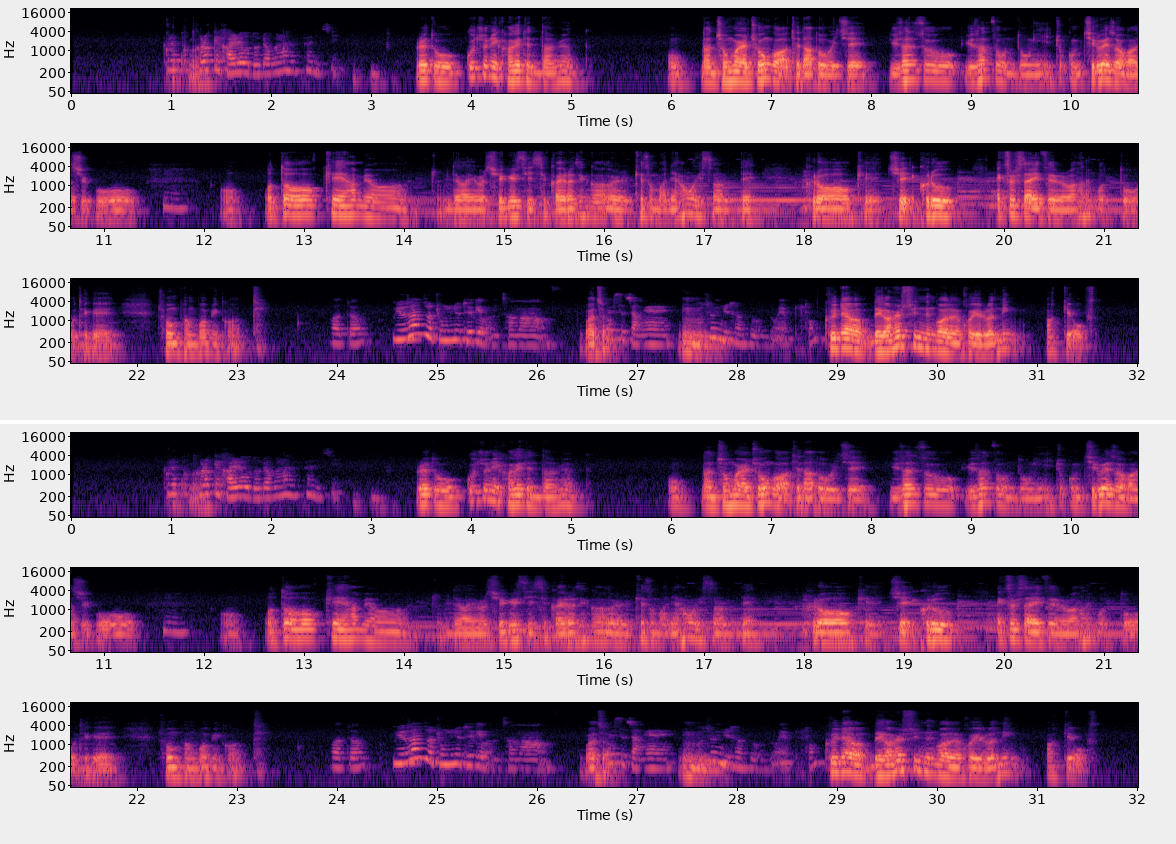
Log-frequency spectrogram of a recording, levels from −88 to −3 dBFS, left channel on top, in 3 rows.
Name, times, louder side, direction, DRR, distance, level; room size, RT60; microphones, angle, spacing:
voice 1, 0.9-2.5 11.6-11.8 18.0-18.1 23.9-24.3 24.6-26.1 26.7-28.8, equal, 30° left, 0.6 m, -41 dB
voice 2, 3.4-5.1 6.0-7.9 8.2-11.3 12.2-12.3 12.6-17.5 18.0-19.5 19.9-21.8 22.3-23.2 26.5-26.7 27.4-27.8 28.9-30.8 31.3-31.6, left 2 dB, 85° left, 0.5 m, -29 dB
sound 1, 14.0-21.8, left 1 dB, 5° right, 1.3 m, -44 dB
3.5 x 2.1 x 2.9 m
head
